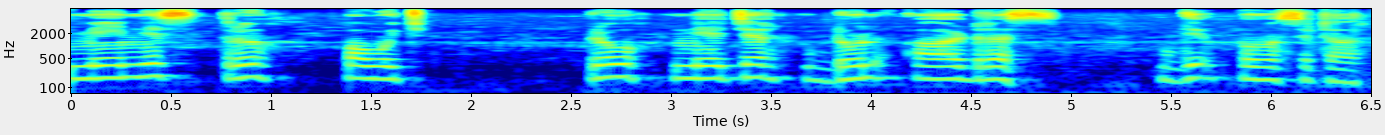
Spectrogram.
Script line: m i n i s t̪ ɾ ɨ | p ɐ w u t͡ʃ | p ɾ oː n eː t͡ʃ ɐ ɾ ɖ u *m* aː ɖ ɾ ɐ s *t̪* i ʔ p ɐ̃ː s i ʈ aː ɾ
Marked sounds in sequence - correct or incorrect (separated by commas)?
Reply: incorrect, incorrect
